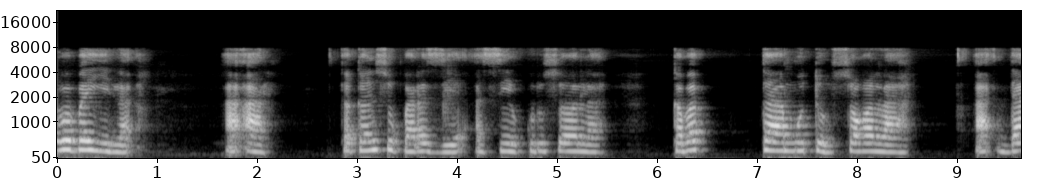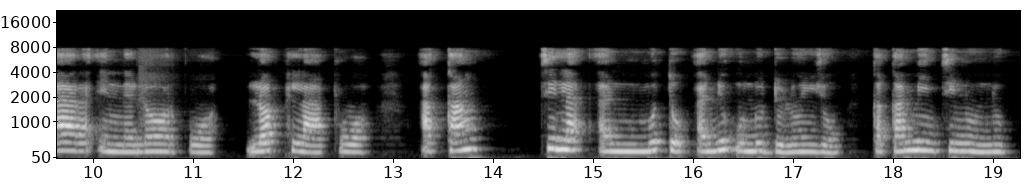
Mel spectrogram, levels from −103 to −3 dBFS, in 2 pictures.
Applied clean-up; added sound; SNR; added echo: neural mask model DeepFilterNet 3.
